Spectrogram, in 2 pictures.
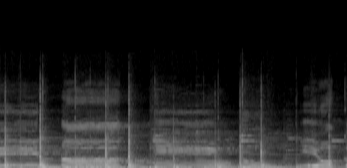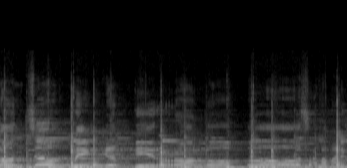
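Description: Live jaranan gamelan music: kendang hand drums beating with percussion under a melody line that bends and wavers in pitch.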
